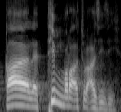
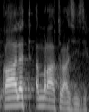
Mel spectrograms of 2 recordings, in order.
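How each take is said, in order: First: The first word ends with a short 'i' vowel. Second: The first word ends with no vowel. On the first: The speaker calls it right. "this has to become a kasra" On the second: The speaker calls it wrong. "You don't say"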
